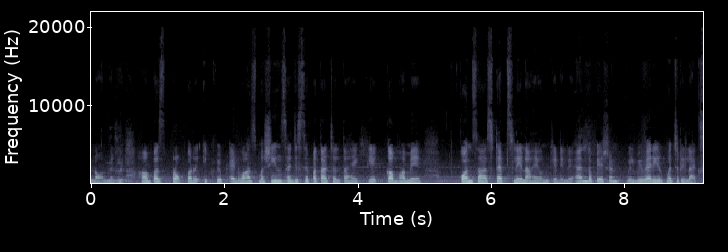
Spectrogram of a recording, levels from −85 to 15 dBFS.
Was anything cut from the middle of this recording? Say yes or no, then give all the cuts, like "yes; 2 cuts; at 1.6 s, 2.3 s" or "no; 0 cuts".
no; 0 cuts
